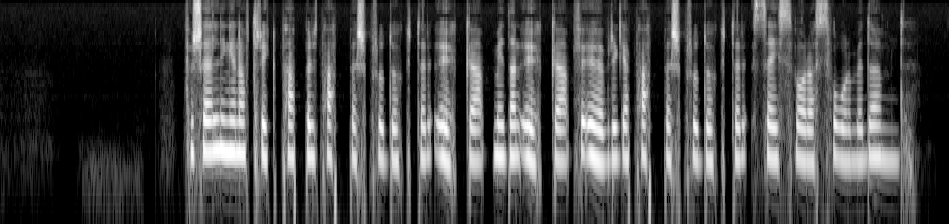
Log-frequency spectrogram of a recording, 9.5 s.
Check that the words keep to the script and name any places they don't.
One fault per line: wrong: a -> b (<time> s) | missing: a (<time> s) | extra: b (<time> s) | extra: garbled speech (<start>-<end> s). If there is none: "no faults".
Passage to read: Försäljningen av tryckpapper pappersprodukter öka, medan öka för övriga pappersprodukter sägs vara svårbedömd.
no faults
